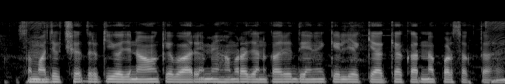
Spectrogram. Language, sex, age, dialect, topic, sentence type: Magahi, male, 25-30, Southern, banking, question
